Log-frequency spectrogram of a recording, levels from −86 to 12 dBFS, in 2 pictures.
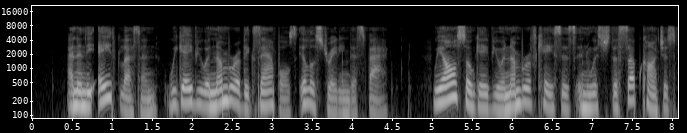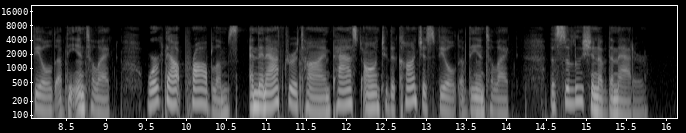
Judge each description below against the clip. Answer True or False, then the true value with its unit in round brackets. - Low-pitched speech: False (145 Hz)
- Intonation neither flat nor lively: False (6.2 semitones)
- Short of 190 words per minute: False (200 wpm)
